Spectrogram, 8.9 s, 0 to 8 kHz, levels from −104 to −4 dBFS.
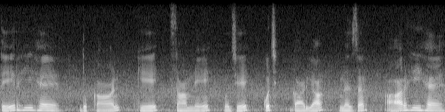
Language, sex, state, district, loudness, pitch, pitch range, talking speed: Hindi, male, Madhya Pradesh, Katni, -20 LUFS, 135 Hz, 110-160 Hz, 85 wpm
